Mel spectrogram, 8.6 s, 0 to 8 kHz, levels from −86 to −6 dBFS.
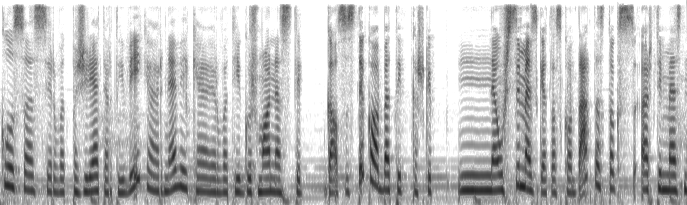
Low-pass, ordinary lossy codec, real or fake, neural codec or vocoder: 7.2 kHz; AAC, 48 kbps; real; none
